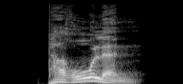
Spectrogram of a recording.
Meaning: plural of Parole
- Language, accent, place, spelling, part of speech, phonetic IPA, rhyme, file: German, Germany, Berlin, Parolen, noun, [paˈʁoːlən], -oːlən, De-Parolen.ogg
